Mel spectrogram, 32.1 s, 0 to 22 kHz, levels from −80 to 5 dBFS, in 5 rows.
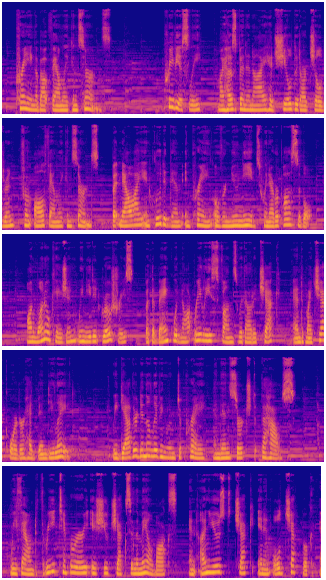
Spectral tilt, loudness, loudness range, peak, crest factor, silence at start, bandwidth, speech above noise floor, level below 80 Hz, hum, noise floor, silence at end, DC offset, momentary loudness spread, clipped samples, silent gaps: -6 dB/octave; -16 LUFS; 2 LU; -2 dBFS; 12 dB; 0 s; 17 kHz; 20 dB; -54 dBFS; none; -35 dBFS; 0 s; under 0.1%; 10 LU; under 0.1%; none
